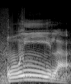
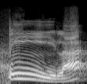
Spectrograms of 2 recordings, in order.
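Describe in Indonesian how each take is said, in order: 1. Vokal pertama bercampur dengan bunyi u. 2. Vokal pertama adalah bunyi i biasa. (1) "menggunakan huruf far'i yang ini dengan dibaca menjadi qila" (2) "kita biasa bacaan kita membaca qila"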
